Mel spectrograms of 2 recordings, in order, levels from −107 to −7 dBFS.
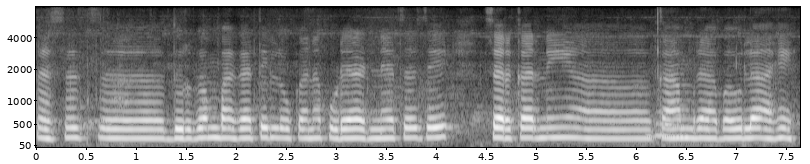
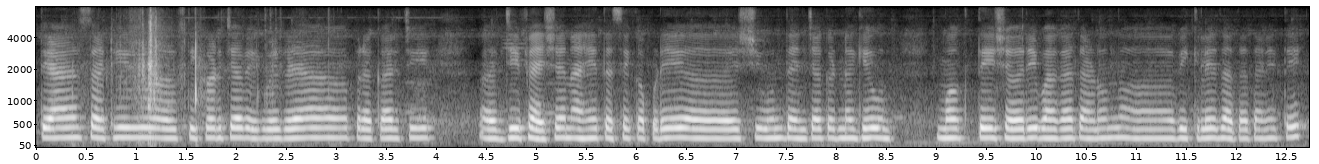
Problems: constant background noise, continuous background conversations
